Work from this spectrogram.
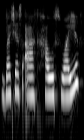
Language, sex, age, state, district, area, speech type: Kashmiri, female, 30-45, Jammu and Kashmir, Pulwama, urban, spontaneous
